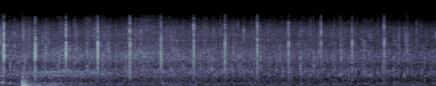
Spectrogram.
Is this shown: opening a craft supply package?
no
